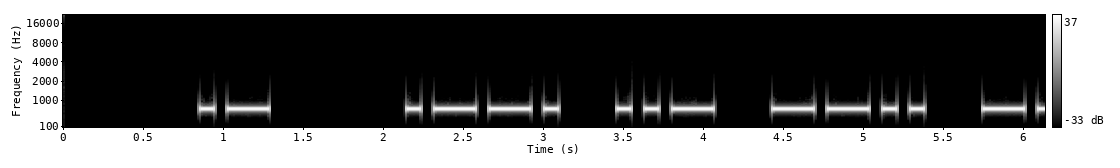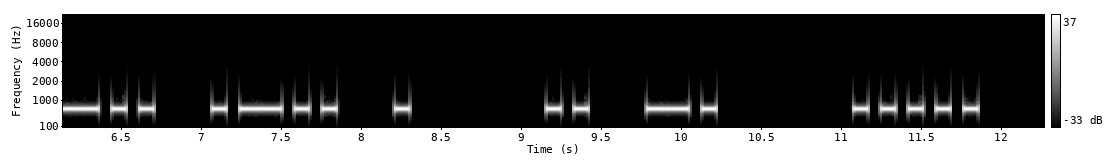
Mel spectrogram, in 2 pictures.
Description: Morse code, heard as a keyed tone, about 14 wpm, spaced as for 12 wpm, 700 Hz. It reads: A PUZZLE IN 5
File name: Morsekurs / Witze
